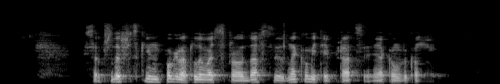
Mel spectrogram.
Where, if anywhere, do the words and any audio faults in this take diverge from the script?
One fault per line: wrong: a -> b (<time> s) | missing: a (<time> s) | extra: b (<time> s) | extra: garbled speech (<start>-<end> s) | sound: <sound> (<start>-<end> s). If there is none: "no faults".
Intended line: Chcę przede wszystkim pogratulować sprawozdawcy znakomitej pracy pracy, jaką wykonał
missing: pracy (3.7 s)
